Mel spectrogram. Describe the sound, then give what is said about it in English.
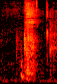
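A single quick sneeze, a short sharp burst of breathy noise that fades within a fraction of a second, heard fairly quietly with no talking around it. “Bless you.”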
